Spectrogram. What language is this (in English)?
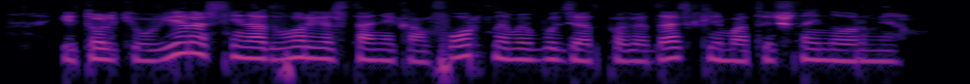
Belarusian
